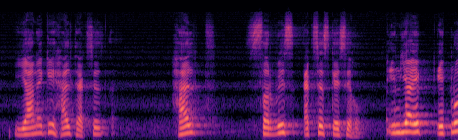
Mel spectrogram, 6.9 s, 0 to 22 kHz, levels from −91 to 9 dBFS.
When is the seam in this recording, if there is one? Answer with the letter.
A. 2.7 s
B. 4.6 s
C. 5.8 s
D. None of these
C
